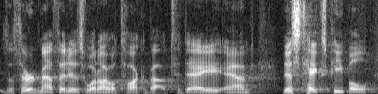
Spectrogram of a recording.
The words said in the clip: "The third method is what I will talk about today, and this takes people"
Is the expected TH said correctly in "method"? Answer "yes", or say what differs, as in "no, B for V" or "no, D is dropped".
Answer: yes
